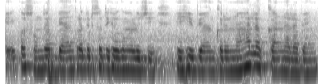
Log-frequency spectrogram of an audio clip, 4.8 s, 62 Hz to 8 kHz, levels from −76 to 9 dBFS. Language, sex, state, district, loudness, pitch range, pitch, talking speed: Odia, male, Odisha, Nuapada, -15 LUFS, 135-150 Hz, 145 Hz, 190 wpm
